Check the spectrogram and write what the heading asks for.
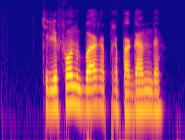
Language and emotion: Russian, neutral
